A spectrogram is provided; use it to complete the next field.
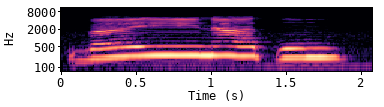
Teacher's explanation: Sebelum ya baris atas bacaan lin, bacaannya lembut. Bainakum, mim bertemu dengan ba ikhfa syafawi, dengung rapatkan bibir tapi jangan tekan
